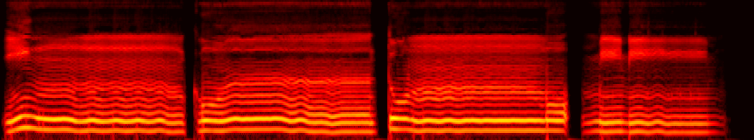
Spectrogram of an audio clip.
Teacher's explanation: Ikhfa' kan, sembunyikan nun mati tu.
